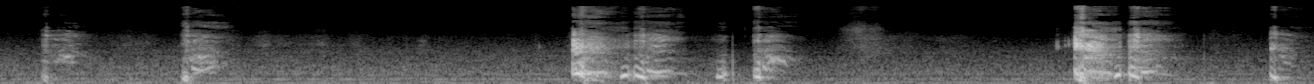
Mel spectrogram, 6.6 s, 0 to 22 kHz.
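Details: Coughing in an asthma coughing fit lasting over 30 minutes, causing lightheadedness, dizziness and difficulty taking normal breaths.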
